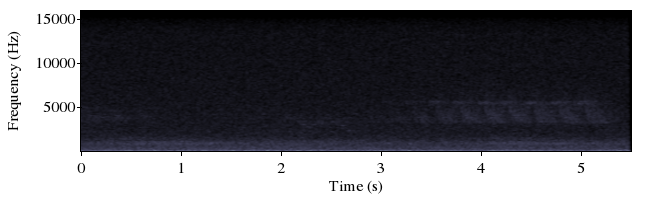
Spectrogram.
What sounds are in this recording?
Ovenbird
